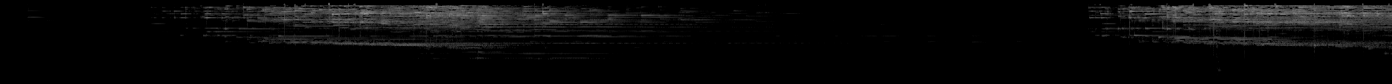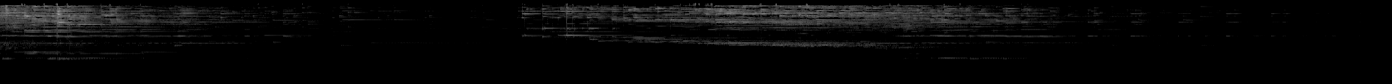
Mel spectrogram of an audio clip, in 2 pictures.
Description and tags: Close-mic of a chime bar made from various size house keys, strumming from high to low pitch. This was recorded with high quality gear.
Schoeps CMC6/Mk4 > Langevin Dual Vocal Combo > Digi 003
